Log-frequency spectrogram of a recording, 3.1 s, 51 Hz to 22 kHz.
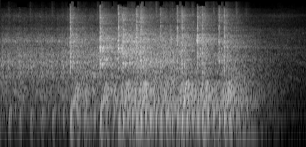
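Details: Freshly rebuilt Suzuki SJ410 F10A engine, first start on a temporary frame with makeshift wiring harness: fast uneven churning as the starter spins it a few seconds, never catches, then fades; long crank, no start, cause unknown.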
